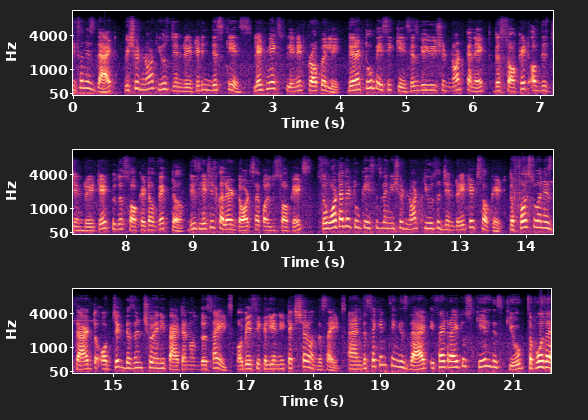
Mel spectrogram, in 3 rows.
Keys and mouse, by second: 13.7-14.8 middle drag, 15.6-15.9 middle drag, 16.2 middle click, 18.6 ctrl+middle click.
